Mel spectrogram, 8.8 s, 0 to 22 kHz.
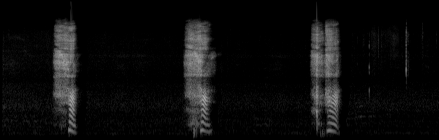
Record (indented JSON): {
  "exhalation_length": "8.8 s",
  "exhalation_amplitude": 27813,
  "exhalation_signal_mean_std_ratio": 0.27,
  "survey_phase": "beta (2021-08-13 to 2022-03-07)",
  "age": "45-64",
  "gender": "Female",
  "wearing_mask": "No",
  "symptom_cough_any": true,
  "symptom_onset": "9 days",
  "smoker_status": "Current smoker (11 or more cigarettes per day)",
  "respiratory_condition_asthma": false,
  "respiratory_condition_other": false,
  "recruitment_source": "REACT",
  "submission_delay": "2 days",
  "covid_test_result": "Negative",
  "covid_test_method": "RT-qPCR"
}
